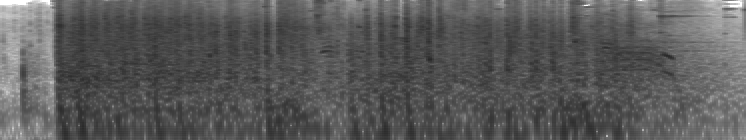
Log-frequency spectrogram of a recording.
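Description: Rapid automatic gunfire in Call of Duty: Modern Warfare rattles loudly and continuously in a dense close fusillade, with a faint voice underneath.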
